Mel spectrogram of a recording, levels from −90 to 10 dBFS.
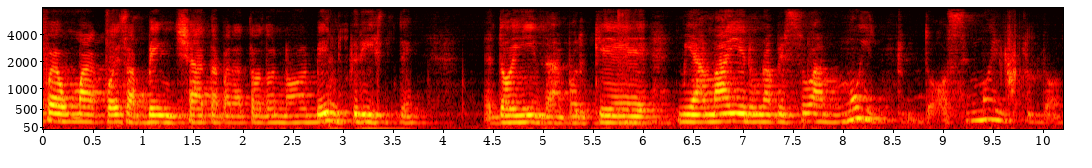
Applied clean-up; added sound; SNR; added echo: neural separator model SepFormer DNS4.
